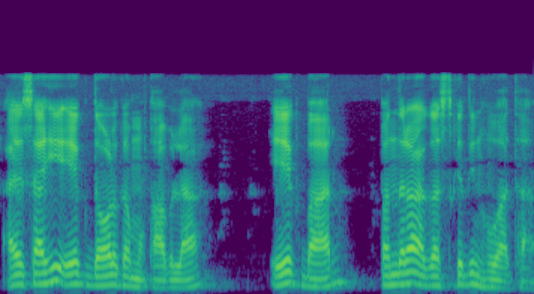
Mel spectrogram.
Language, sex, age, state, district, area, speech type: Urdu, male, 30-45, Bihar, Purnia, rural, spontaneous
